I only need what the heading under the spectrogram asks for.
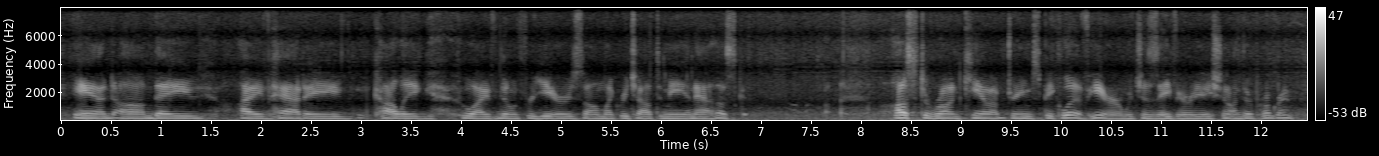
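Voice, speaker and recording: A man with an American accent speaks in a monotone, flat intonation at a fairly high pitch, with noticeable background noise behind him. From Ohio. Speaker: professor. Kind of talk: TV interview. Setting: studio. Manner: halting.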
